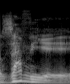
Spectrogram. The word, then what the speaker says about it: Xavier: story cuz you know the name Xavier is pronounced you know either Xavier or Zavier is it? That's the the usual way to pron I've never heard it pronounced Xavier except in this.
